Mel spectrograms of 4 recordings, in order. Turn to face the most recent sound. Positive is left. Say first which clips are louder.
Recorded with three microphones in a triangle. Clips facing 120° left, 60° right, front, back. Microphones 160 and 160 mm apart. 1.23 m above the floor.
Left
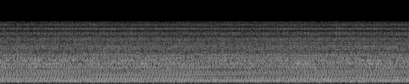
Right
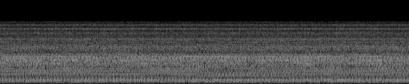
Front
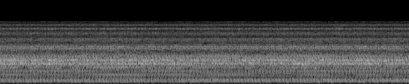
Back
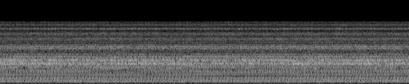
# left 5 dB, back 1 dB
turn(degrees=110)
